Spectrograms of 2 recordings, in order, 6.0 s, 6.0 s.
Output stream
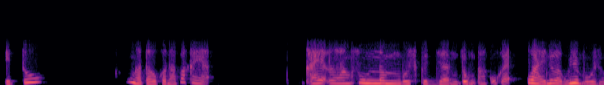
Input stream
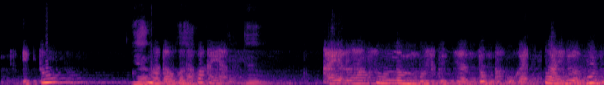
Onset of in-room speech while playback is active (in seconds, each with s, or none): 1.3 s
